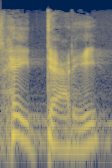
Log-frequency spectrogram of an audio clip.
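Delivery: lightly voiced son, drawn out with a rising end; slow, teasing call to a father; estranged son calling Dad. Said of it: "he finally runs into his dad".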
